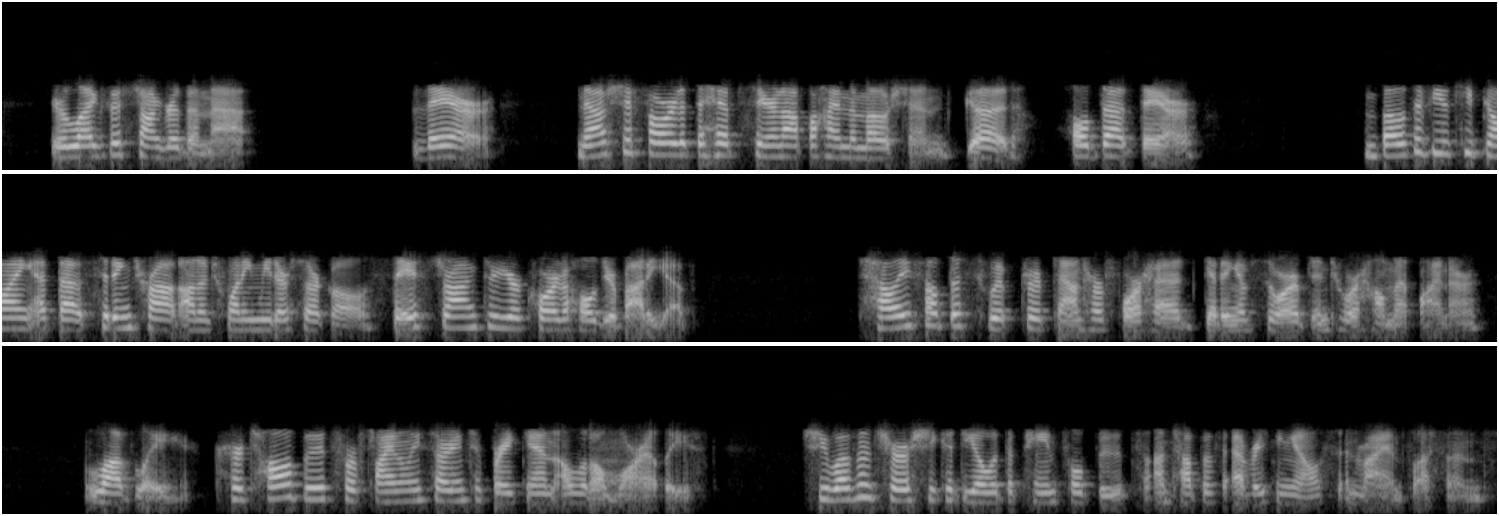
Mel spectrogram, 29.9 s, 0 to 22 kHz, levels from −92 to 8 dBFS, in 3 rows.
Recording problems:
phone-call audio; poor line; nothing above 3 kHz

